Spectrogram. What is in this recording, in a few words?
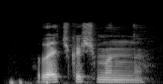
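"лэчкысь мынны", Komi, male; kpv audio dict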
